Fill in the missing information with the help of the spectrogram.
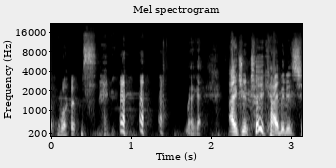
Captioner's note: laughs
